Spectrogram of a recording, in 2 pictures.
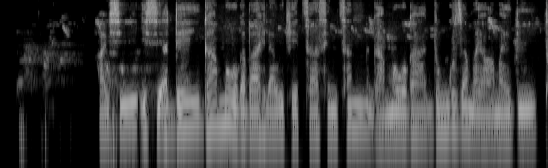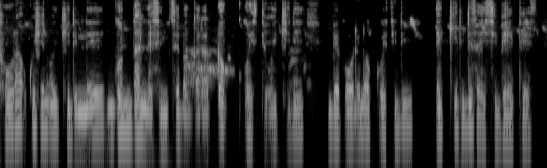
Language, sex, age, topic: Gamo, male, 25-35, government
